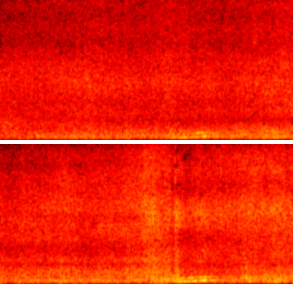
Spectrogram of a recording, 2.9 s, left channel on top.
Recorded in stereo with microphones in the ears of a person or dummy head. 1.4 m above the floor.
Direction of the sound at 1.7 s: 65° left (ahead or behind).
